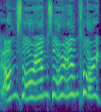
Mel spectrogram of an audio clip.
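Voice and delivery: high, flustered string of sorries; frantic apologizer. Retold or imitated. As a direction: gush apologies in a rush, pitched high. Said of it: "don't be like".

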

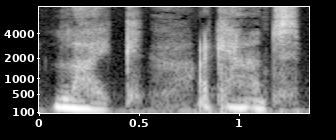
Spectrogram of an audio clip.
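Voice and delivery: slow whispered refusal. Retold or imitated. Imitating Mom who won't eat croissants, whispered.

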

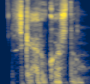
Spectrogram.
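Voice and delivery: whispered quote of the answer; hushed reply. Retold or imitated. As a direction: say it very softly, almost without voice. Crew member's reply, whispered in retelling. (hviskende, dæmpet svar)

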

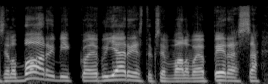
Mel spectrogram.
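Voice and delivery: usual speaking voice

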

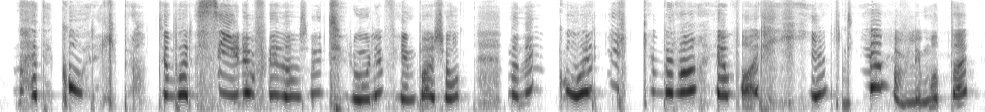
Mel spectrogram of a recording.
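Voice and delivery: very high, crying insistence; tearful protest. Retold or imitated. She insists she wronged him, tearful high protest. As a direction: protest through sobs. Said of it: "Jeg bare".

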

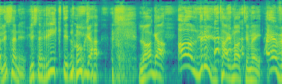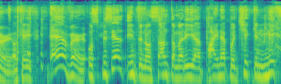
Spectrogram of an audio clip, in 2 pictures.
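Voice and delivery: high, slow, emphatic comic outrage; retold angry rant. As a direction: re-enact losing it, drawing out key words. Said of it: "jag blev arg".

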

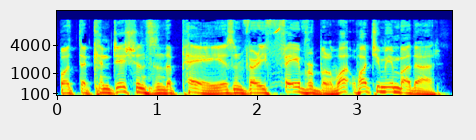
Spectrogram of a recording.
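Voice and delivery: ordinary delivery

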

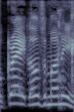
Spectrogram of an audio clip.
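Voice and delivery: high, loud mock enthusiasm; sarcastic. Kids reacting to dad's theatre job, loud high sarcasm. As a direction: cheer it with heavy sarcasm. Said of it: "sarcastically, obviously".

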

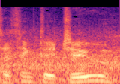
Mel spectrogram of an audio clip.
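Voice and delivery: ordinary delivery

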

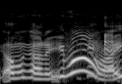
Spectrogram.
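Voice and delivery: high, light imitation of a worried boyfriend; a hint of a worried boyfriend; mock concerned boyfriend. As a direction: play his worried fuss, lightly. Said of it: "He was like".

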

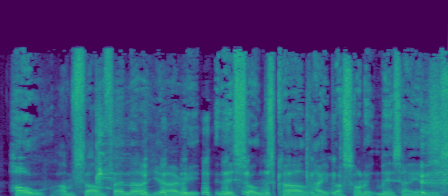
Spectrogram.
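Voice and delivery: the everyday Geordie take of the same intro; broad Geordie. Retold or imitated. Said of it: "But as opposed to".

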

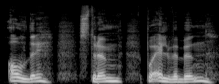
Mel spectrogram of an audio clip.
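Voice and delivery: high, disjointed rambling with gaps; delirious raving. A narrator's reading. Collapsing half-drowned man to comrade, high broken rambling. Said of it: "rablet han".

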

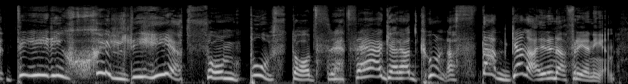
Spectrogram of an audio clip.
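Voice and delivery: high, slow, preachy imitation of the neighbour; mock lecturing neighbour. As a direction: spell out her duty like a stern board member. Neighbour lectures about duties.

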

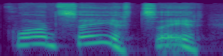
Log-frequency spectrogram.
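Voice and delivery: high, quick mock urging; retold eager urging. Retelling being asked for a voice at a gig, eager urging.

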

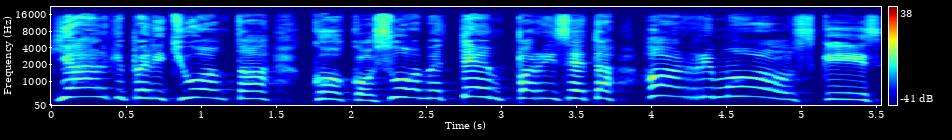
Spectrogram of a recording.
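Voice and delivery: high, slow radio ad voice; ad read. Acted. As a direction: sell it like a cheesy cruise ad. Ad read continues. (mainoslukijan ääni)

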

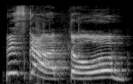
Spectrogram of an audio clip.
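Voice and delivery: loud, slow, drawn-out mock Italian; stretched-out cartoon Italian accent. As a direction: shout it like a hammed-up Italian. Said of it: "what other accents do you want me to do".

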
